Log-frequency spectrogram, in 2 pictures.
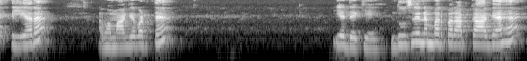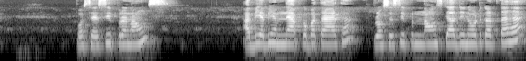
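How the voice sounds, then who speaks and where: A woman with a fairly high voice teaches English grammar from slides. She is patient, keeps checking in with her students and repeats key words. She reads each example sentence out slowly, one word at a time. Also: a bit bright. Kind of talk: slide-based online lesson in Hindi with English examples.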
